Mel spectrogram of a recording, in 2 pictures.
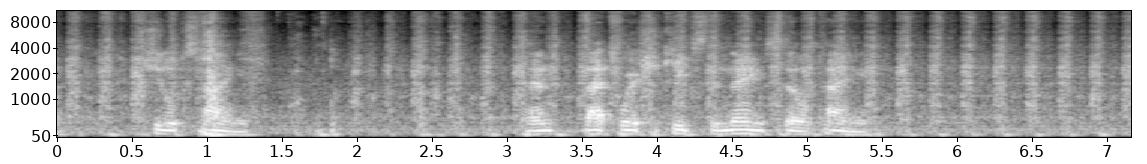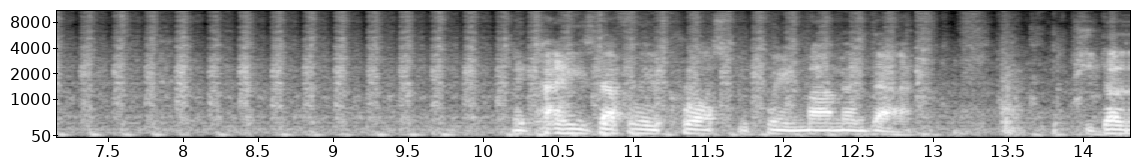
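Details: Rottweiler in labour during the live birth of puppies, panting in quick rhythmic breaths about three per second. Bursts of human speech break in near the start and again toward the end.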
